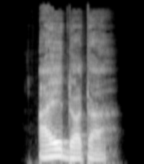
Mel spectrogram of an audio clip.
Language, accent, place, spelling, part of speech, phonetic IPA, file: German, Germany, Berlin, Eidotter, noun, [ˈaɪ̯ˌdɔtɐ], De-Eidotter.ogg
- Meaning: egg yolk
